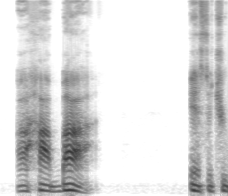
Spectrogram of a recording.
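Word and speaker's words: אהבה: Ahava is not the pronunciation. That is Yiddish. Ahaba. Ahaba is the true pronunciation.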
